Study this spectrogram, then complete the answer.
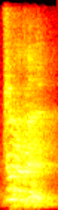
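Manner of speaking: Driven shouted high and loud; emphatic word. Shown as a demonstration. Speaker to the audience, naming his word with a loud stressed shout. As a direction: punch out Driven like a rallying cry. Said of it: "This word that is floating in my mind".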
